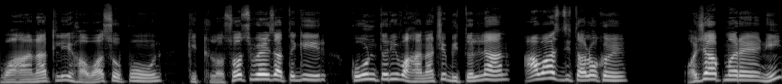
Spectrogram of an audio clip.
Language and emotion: Goan Konkani, surprised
